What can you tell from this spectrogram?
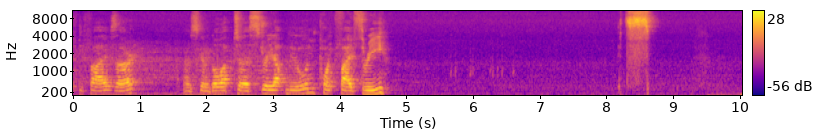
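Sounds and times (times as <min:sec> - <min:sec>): ceiling fan whooshing: 0:00.0 - 0:06.6, 0:09.2 - 0:10.0.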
